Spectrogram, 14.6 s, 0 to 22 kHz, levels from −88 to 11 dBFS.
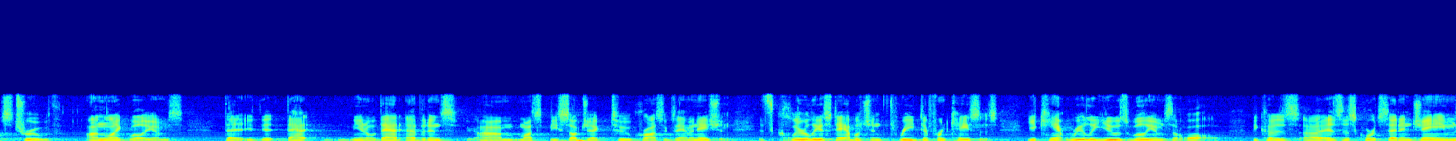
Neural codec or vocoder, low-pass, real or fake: none; 7.2 kHz; real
